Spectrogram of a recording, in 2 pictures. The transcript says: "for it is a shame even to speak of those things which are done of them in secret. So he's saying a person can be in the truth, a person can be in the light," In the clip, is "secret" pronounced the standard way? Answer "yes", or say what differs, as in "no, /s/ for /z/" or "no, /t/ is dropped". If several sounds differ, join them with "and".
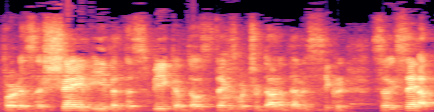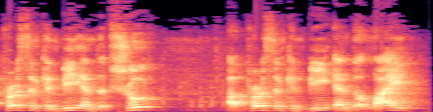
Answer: yes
